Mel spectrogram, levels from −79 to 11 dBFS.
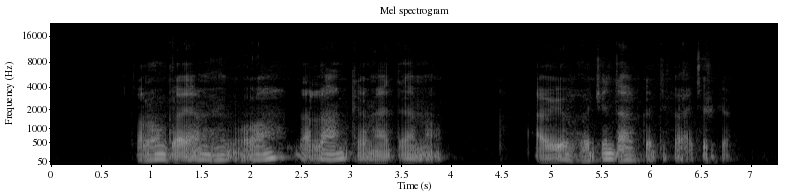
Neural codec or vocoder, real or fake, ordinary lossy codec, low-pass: vocoder, 44.1 kHz, 128 mel bands, Pupu-Vocoder; fake; none; none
